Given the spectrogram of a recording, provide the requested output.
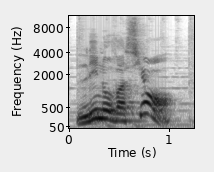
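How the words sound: The word is said with French sounds. The speaker calls it wrong. "c'est un mot qu'on a en français"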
